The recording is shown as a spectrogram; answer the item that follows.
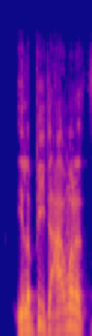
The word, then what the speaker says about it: Lupita: Apparently he cast the beautiful um golly Lita Lupita.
